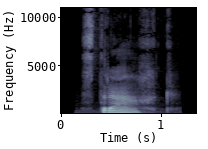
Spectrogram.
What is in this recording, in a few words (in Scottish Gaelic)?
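"stràc", Scottish Gaelic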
